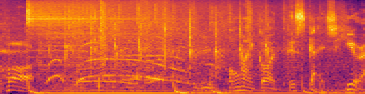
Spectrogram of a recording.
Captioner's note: all cheering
